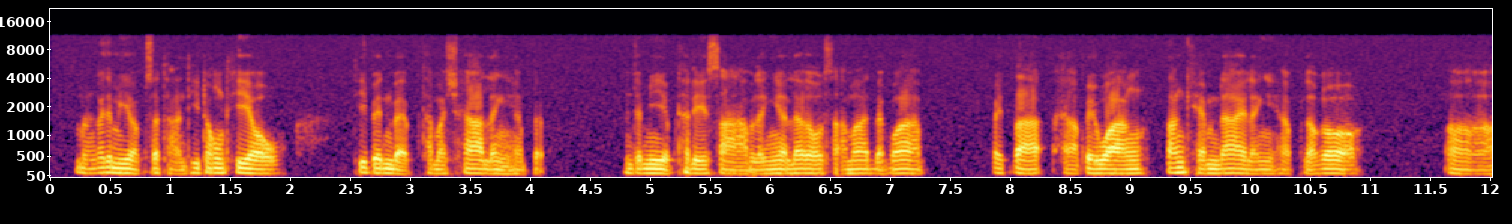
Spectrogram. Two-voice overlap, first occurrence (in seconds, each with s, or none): none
